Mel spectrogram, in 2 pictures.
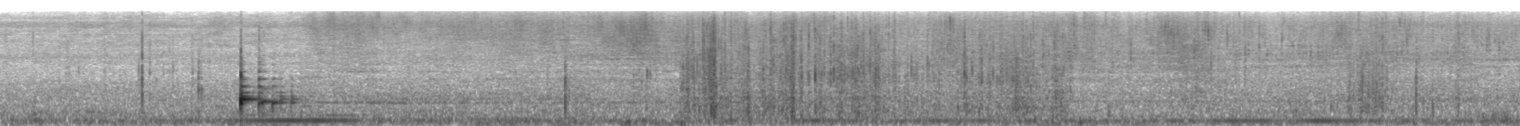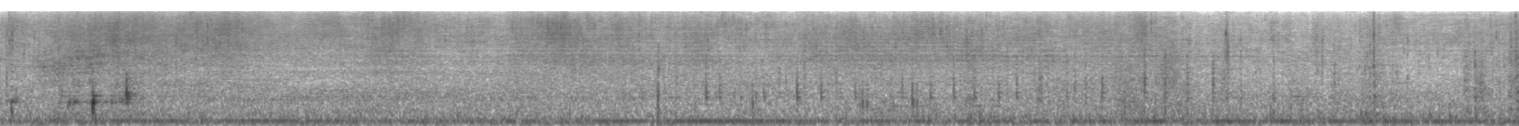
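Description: Food frying in a pan over a campfire, sizzling steadily from about four seconds in. A sharp metallic clink comes just before the sizzling starts, and a smaller one comes about eleven seconds in.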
